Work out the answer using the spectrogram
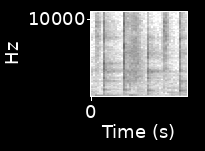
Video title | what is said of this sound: Sayang Sekali Untuk Tidak di Review: Kawasaki Ninja H2 2023 | bunyinya beda kalau resinnya memang kualitas kayak keramik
